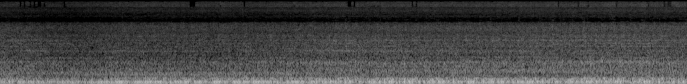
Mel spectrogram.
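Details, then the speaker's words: 1990 Jeep Wrangler just started after the fuel tank was reinstalled, carburetor being tuned: uneven, lumpy, wavering idle; rough idle, with injectors and carburetor to be cleaned. "and here she's really rough seen that vice grip fell off"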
